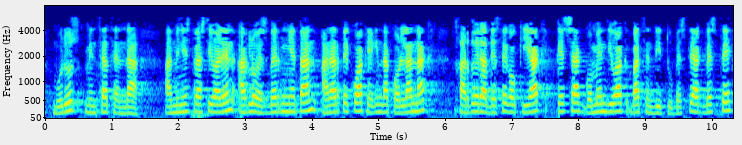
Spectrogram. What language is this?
Basque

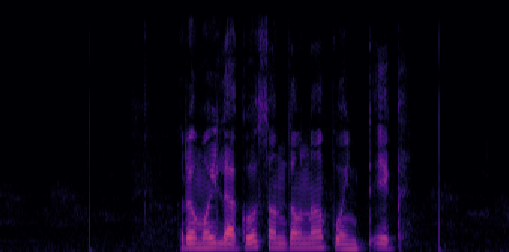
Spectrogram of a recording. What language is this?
Nepali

